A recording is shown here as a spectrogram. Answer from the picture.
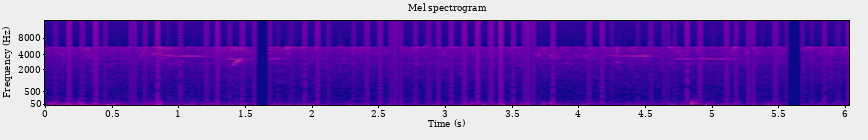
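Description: Outdoor feeder-yard ambience: a steady low rumble with scattered crackling clicks, and a few faint, short, high bird call notes, one of them falling. The sound cuts out completely for an instant twice.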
